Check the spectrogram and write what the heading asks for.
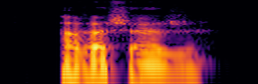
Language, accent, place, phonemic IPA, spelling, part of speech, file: French, France, Lyon, /a.ʁa.ʃaʒ/, arrachage, noun, LL-Q150 (fra)-arrachage.wav
- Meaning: 1. lifting (of potatoes etc) 2. weeding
